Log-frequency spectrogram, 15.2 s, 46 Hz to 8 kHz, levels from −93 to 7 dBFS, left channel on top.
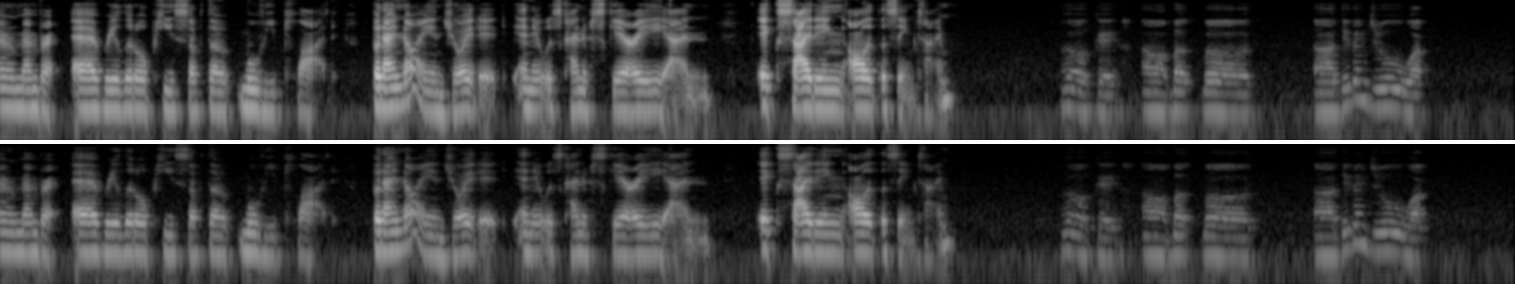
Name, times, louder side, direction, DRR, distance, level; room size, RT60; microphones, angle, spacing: voice 1, 0.0-3.3 3.7-7.1 7.6-9.6, left 7 dB, 75° left, 0.5 m, -31 dB
voice 2, 10.6-12.5 13.1-14.2, left 3 dB, 45° left, 1.4 m, -48 dB
8.6 x 5.6 x 2.3 m
head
